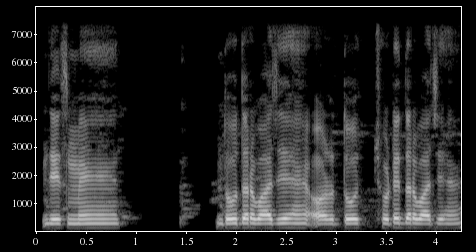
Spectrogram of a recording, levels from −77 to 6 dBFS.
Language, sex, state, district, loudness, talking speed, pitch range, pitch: Hindi, male, Chhattisgarh, Korba, -16 LUFS, 140 wpm, 150-155 Hz, 155 Hz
